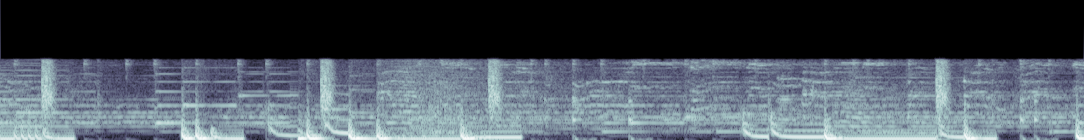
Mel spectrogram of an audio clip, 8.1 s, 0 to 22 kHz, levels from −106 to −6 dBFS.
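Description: From 2.18 s to 2.25 s comes a burst of packet loss: the receiver stretched the last sound for 54 ms, fading it down, and then 60 ms of audio is simply gone. Unlike a silent dropout, the gap is filled, and the audio resumes further on.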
